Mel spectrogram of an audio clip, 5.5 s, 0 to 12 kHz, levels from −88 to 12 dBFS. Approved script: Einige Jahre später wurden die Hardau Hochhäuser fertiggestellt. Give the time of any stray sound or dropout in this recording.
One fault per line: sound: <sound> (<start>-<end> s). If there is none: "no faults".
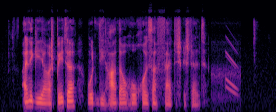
sound: chirp (4.5-4.8 s)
